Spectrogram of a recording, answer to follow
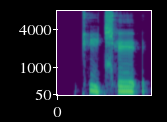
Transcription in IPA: kʰ i˥˧ t͡ɕʰ e˦ ʔ

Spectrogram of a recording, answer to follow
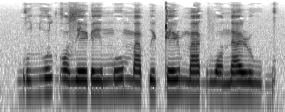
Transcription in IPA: ɡ o ʎ o l ɡ ɔ z e ɽ e m o m a p i ɭ ʈ e ɭ m a ɡ v ɔ n a ɭ u ɡ

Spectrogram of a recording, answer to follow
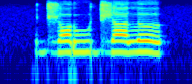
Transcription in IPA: d͡ʒ ɒ ɾ u d͡ʒ a l ə

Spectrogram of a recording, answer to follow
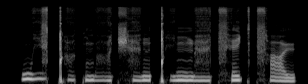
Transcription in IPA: w i̤ z ǃʰ ɑ̤ k m ɑ̤ t͡ʃʰ æ̤ n ǃʰ i̤ ɲ m æ̤ t͡sʰ e c t͡sʰ ɑ y̯

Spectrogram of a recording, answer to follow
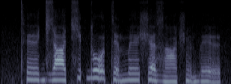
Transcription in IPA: tʰ e˨ d͡ʑ ä˨ t͡ɕ ɪ˦ ʔ d o̰˦˨ ʊ̯ t ḛ˦˨ m e˦ ʃ ɛ̰˦˨ z ã˨ ʃ ĩ˦˨ b ḛ˦˨ ɪ̯

